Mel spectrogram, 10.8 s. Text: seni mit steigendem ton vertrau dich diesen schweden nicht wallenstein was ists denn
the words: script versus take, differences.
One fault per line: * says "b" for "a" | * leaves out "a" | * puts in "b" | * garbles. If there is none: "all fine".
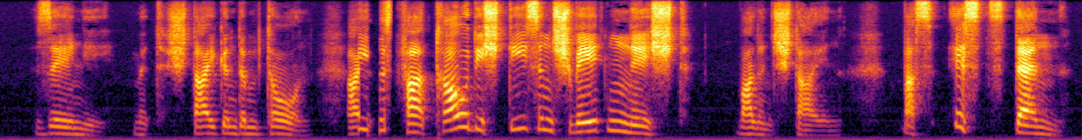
* garbles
